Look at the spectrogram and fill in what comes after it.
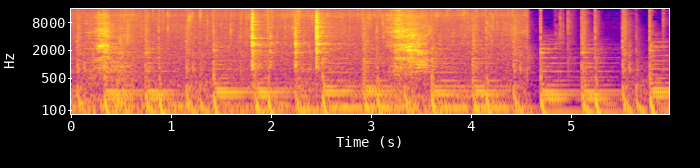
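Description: Chicken chaap sizzling in ghee on a tawa, with a few sharp clicks of a spatula against the pan as it is dished out. The sizzling stops about four and a half seconds in, leaving background music.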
